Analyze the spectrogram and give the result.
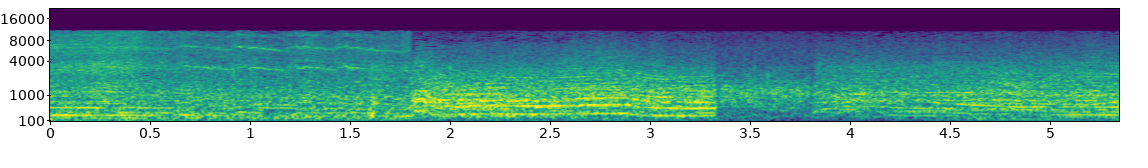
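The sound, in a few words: race cars driving in the video game F1 2019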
